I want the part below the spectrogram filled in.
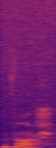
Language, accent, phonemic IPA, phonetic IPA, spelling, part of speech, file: Armenian, Eastern Armenian, /voɾ/, [voɾ], որ, pronoun / determiner / conjunction, Hy-որ.ogg
- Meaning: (pronoun) who, which, that (relative pronoun) (singular); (determiner) 1. which? (interrogative determiner) 2. which (relative determiner); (conjunction) 1. that 2. in order to, so that 3. if, since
